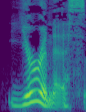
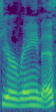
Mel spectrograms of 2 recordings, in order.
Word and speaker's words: Uranus: So I was like, okay, what about Uranus, which is like the modern way that astronomers pronounce Uranus because they don't want little kids to laugh in the audience.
